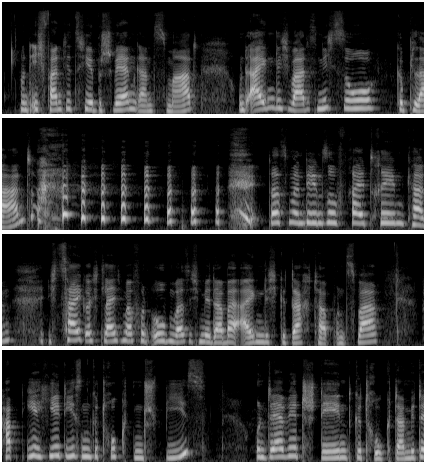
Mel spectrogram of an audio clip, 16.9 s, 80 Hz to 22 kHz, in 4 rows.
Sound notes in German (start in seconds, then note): 4.5 gelächter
